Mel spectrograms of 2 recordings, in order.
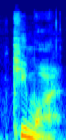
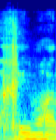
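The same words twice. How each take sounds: First: "khimar" starting on a k, no throat friction; khimar with plain k. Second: "khimar" opening on a rasped back-of-throat fricative; khimar with a kha. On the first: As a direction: say "khimar" as KEE-mar, with a hard English k. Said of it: "Some may say with a kha, but in general". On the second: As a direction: say "khimar" with a throaty Arabic kh at the start. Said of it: "Some may say with a kha". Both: Shown as a demonstration.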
